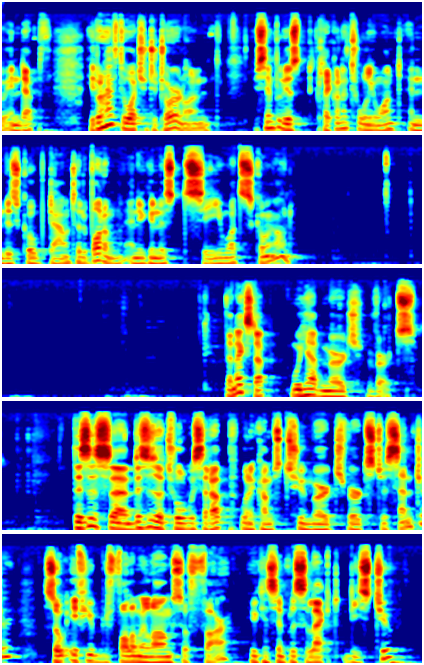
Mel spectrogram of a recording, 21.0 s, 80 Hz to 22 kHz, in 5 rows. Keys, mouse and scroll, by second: 11.6 click, 12.1 click, 12.7 middle click, 18.8 click, 19.6 shift+click, 20.6 shift+x.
